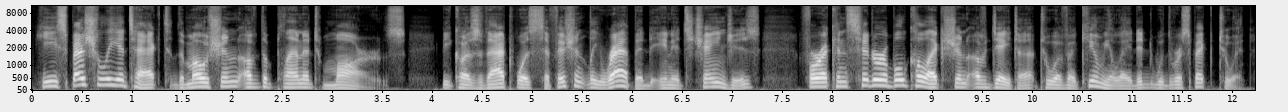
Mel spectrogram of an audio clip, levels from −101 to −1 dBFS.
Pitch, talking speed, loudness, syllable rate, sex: 140 Hz, 145 wpm, -19 LUFS, 4.9 syllables/s, male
